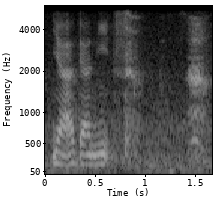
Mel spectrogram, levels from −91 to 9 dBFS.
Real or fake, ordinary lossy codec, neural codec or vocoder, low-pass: real; none; none; 5.4 kHz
